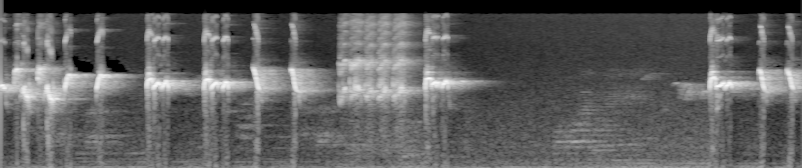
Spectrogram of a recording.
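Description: Orange-headed thrush giving rapid, loud, sharp whistled phrases around two per second, then a pause and a fresh burst.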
